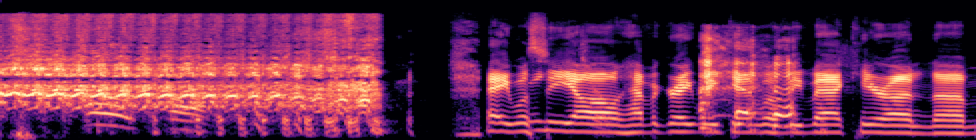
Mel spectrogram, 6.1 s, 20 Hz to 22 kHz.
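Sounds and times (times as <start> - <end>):
horse neighing: 0.0 - 2.5
laughter: 0.6 - 3.6, 4.4 - 5.4
speech: 1.0 - 6.0.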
